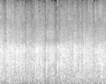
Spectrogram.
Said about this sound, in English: All right, a round of applause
